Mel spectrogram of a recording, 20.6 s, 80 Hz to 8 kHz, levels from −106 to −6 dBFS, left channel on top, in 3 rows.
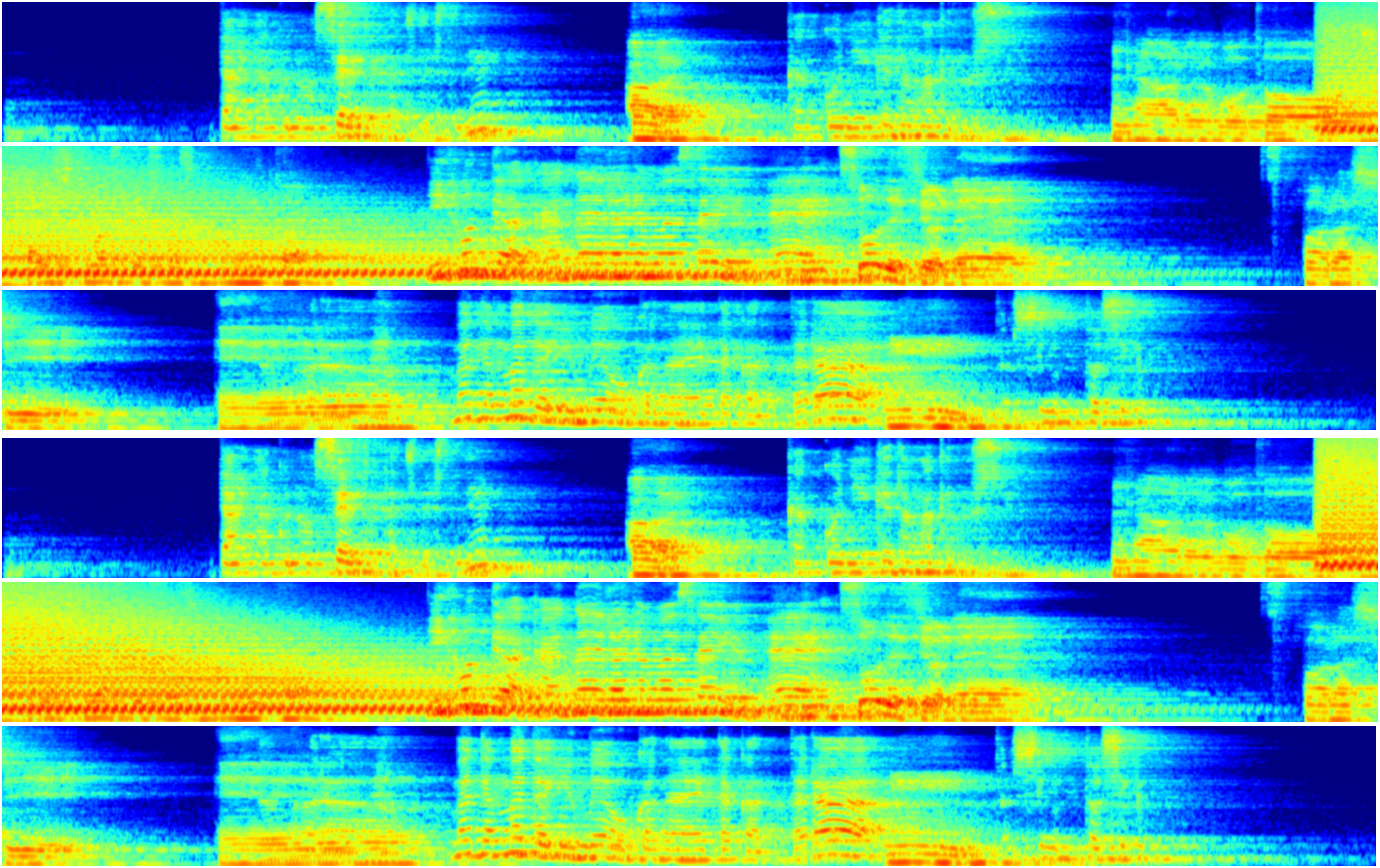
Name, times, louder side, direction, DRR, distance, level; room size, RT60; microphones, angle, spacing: voice 1, 1.1-2.5 3.9-5.1 9.0-11.1 15.0-18.2 18.7-19.5, right 1 dB, 25° right, 0 dB, 2.8 m, -29 dB
voice 2, 3.1-3.5 5.5-8.4 10.9-12.0 13.4-14.2 14.8-15.7 18.2-18.7, left 1 dB, 20° left, 1 dB, 1.6 m, -27 dB
sound 1, 6.5-11.9, right 3 dB, 45° right, 0.7 m, -24 dB
14.5 x 10.5 x 8.5 m, 1.3 s
head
